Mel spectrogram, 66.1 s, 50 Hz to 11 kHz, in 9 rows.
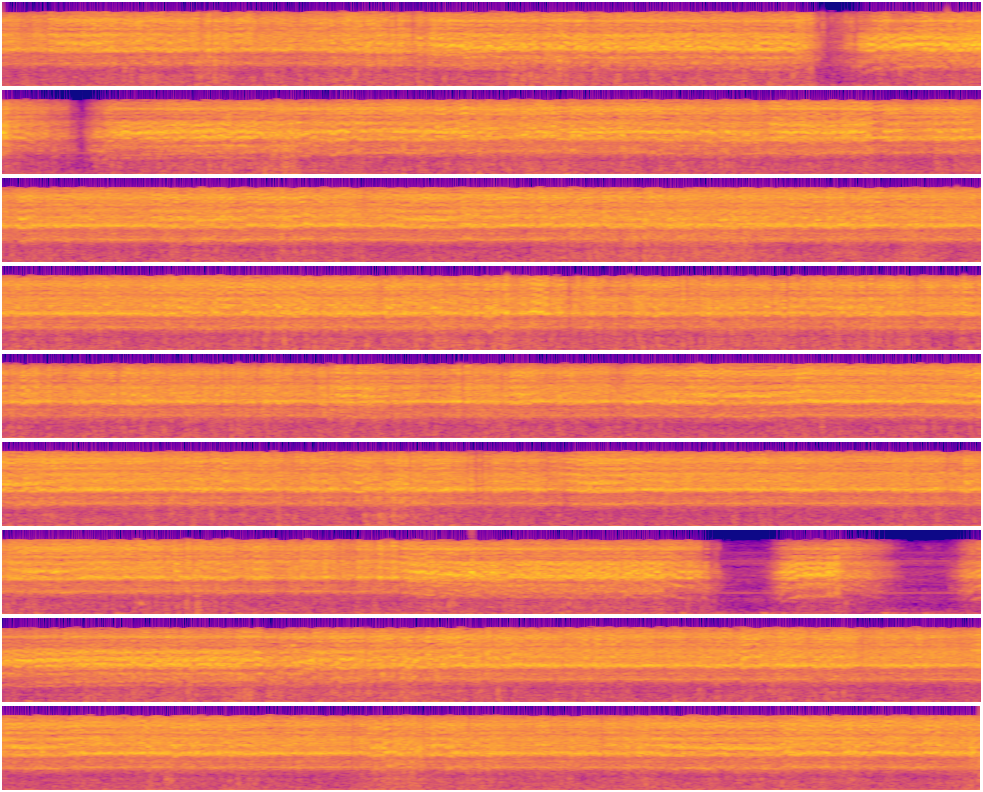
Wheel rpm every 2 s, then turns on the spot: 230, 210, 180, 110, 160, 210, 210, 230, 230, 230, 240, 230, 230, 230, 230, 230, 230, 230, 230, 230, 230, 230, 230, 220, 130, 70, 180, 230, 240, 230, 230, 230, 220.
none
